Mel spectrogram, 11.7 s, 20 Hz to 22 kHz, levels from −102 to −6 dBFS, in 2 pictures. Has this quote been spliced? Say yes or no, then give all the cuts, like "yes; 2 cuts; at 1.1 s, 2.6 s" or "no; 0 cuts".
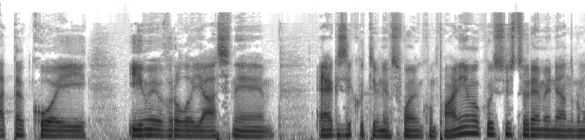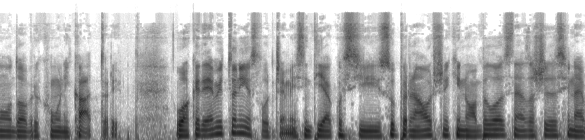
yes; 1 cut; at 3.9 s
